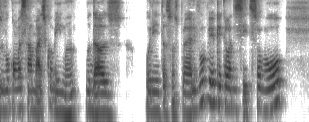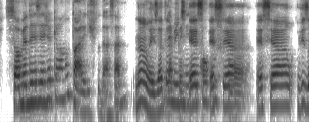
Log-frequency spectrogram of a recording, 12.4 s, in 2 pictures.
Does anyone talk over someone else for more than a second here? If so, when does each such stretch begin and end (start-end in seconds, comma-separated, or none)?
9.4-10.9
